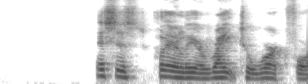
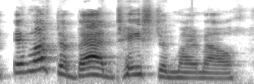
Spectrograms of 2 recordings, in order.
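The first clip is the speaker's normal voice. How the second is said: ordinary delivery, nothing marked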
